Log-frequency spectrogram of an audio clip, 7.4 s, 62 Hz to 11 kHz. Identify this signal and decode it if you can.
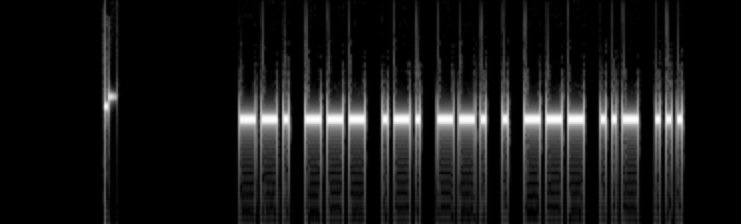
Morse code, heard as a keyed tone, about 22 wpm, 700 Hz. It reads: GORGEOUS
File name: practice / 22wpm / Eight Letter Words - 22wpm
